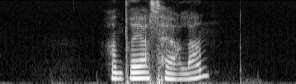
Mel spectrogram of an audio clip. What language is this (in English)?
Norwegian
